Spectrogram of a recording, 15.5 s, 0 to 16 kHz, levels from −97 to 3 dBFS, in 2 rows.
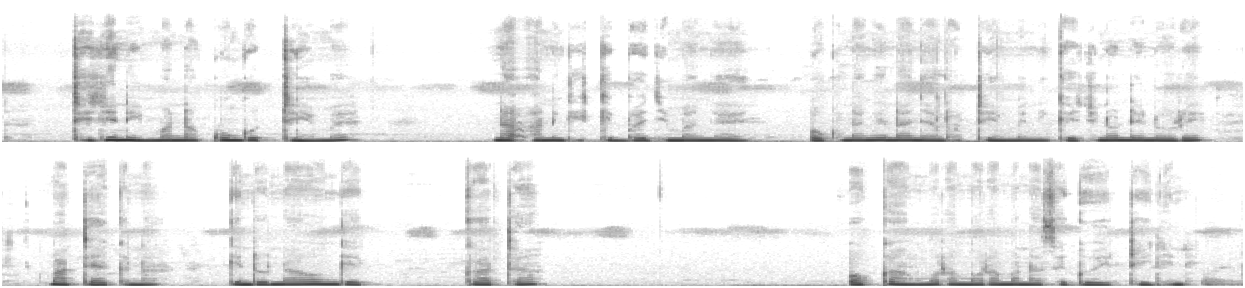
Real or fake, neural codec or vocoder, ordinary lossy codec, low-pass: real; none; none; 14.4 kHz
